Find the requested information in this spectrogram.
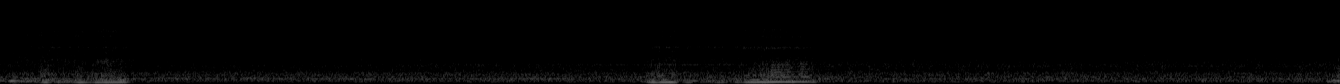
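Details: Snoring from Shasta, a dog said to snore all the time: a low, rasping snore opens the stretch, then after a long quiet pause two more rumbling breaths follow close together, over a constant soft background hum.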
